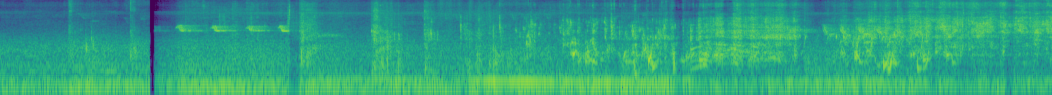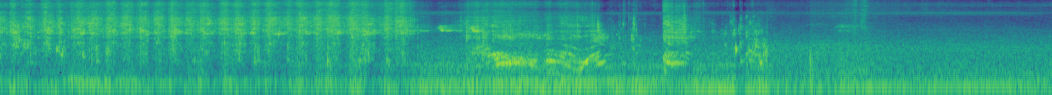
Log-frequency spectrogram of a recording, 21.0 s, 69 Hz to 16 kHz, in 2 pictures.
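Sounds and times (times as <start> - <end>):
water trickling and splashing: 3.7 - 18.4.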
